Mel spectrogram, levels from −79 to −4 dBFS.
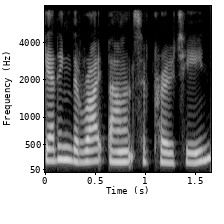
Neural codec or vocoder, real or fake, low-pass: codec, 16 kHz, 8 kbps, FunCodec, trained on LibriTTS, 25 frames a second; fake; 7.2 kHz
